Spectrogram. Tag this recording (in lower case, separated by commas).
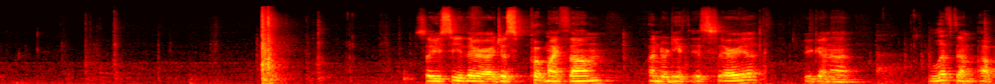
speech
